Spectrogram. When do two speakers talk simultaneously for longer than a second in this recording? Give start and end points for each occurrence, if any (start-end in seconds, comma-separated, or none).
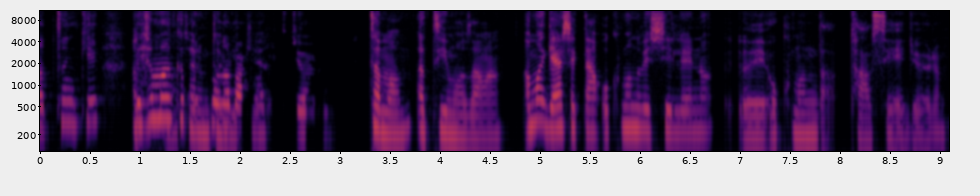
0.9-2.3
